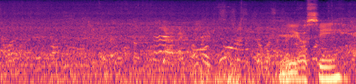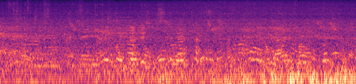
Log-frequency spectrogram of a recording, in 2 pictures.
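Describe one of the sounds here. A crowd murmurs and chatters nearby outdoors.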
